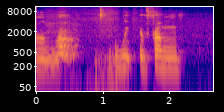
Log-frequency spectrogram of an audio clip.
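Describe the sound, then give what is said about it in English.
Dogs bark a few times in quick succession, loud yips and barks of varying pitch, mixed with a voice. “the dogs are back”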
